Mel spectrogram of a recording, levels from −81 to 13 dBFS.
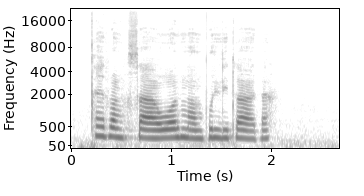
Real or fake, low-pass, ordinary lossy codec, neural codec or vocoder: fake; none; none; codec, 44.1 kHz, 1.7 kbps, Pupu-Codec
